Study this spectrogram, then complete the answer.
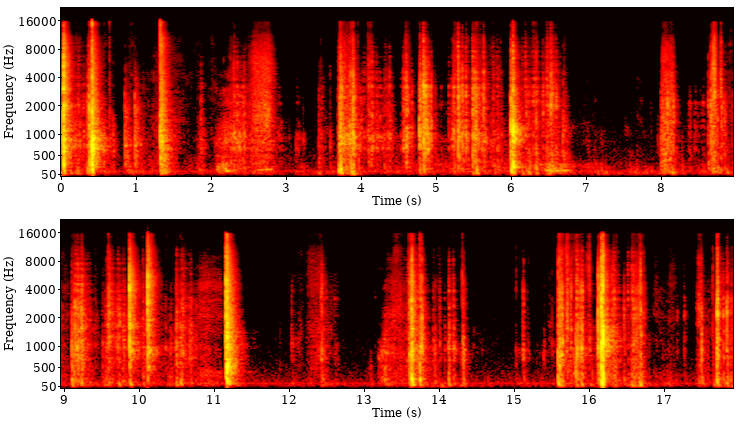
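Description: Plastic DVD cases click and clatter as they are handled.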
